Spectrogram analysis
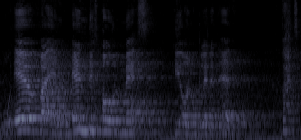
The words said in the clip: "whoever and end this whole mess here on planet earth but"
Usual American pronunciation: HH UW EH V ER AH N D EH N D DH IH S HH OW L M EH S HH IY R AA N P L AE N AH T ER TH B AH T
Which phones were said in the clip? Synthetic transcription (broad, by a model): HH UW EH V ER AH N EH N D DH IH HH OW L M EH S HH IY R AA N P L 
